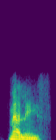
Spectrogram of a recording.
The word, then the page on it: malaise: Indian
